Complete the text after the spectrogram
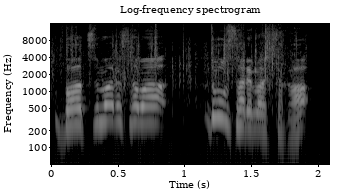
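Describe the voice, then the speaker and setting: Very high, fretful attendant. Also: male voice, expressive, a little fast, noisy background. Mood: worried. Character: polite, fretful attendant to a young master. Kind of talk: anime-style voice drama acting.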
